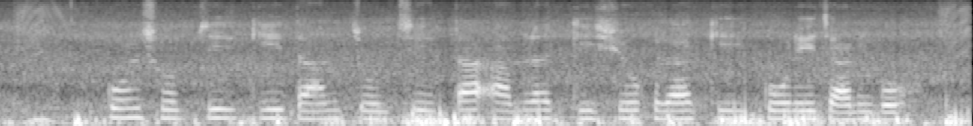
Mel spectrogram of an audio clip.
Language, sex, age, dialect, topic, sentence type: Bengali, female, 18-24, Rajbangshi, agriculture, question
